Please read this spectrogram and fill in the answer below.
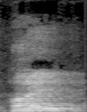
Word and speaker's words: high: यदि शब्द के पहले, यदि शब्द के अंत में, कहां पर? अंत में। अंत मतलब इंड में। शब्द के अंत में क्या मिल जाए? GH या GHT मिल जाए तो ये ऐसे वर्डों को साइलेंट कर देते हैं।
